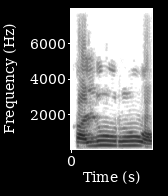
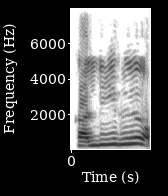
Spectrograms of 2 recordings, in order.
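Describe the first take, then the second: First: The second vowel is 'u'. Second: The second vowel is 'i'. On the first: "இல்லு கூட்டல் ஊவா மாறி" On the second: "இல்லு கூட்டல் ஈ"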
